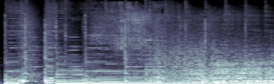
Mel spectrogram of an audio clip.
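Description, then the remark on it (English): A loud thunderclap sound effect marking a news lightning round: a sharp splitting crack followed by a second burst, then a heavy rolling rumble that slowly fades over a few seconds, with no voices. “If you're hearing Zeus, it's just the last bit of news. This is the lightning round for the quick hits after the big news bits.”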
